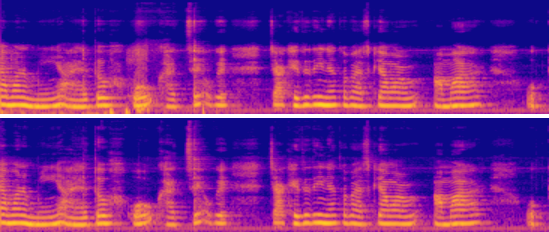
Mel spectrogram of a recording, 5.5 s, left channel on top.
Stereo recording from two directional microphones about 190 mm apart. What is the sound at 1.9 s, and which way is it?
A woman's voice, 15° right (ahead or behind).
